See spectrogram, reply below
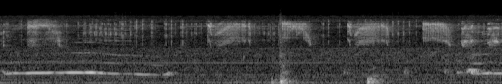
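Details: Crystal swiftlet sound tested in Sabah: bursts of high, buzzy chirping chatter, repeated roughly every second, over a low steady whistling tone and a couple of dull knocks.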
